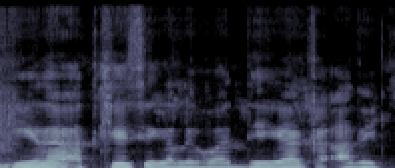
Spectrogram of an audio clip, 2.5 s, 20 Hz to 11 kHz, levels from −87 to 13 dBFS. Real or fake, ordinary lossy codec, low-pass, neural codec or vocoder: fake; none; none; vocoder, 22.05 kHz, 80 mel bands, Vocos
